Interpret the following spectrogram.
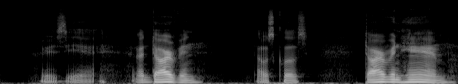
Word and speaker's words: Darvin: assistant coach from the bucks um is it durbin let me see i'm gonna look it up for you guys because i don't want to get his name wrong where is he a darvin that was close darvin ham who coached kobe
